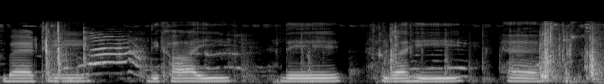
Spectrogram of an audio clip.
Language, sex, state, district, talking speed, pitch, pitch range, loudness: Hindi, male, Madhya Pradesh, Katni, 50 wpm, 145 Hz, 145-155 Hz, -21 LUFS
